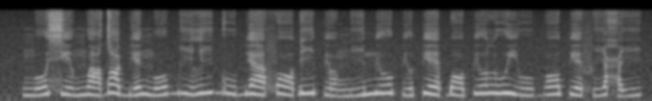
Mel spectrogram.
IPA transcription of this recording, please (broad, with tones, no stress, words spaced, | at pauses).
ŋo˩˧sʲe˨˩ ŋʷa˨˩dˤe˦˨bʲɛ˩˧ ŋo˩˧ bi˦˨li˦˥ɡu˦˨bʲa˦˨ fɔ˦˨ɗi˦˥pʲɔ˨˩ ŋi˩˧mʲo˦˥pʲʊ˩˧ pʲɛ˦˨ɓɔ˨˩pʲo˦˥lu˦˥ ju˨˩bɔ˦˥ pʲɛ˨˩fi˩˧ħi˩˧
